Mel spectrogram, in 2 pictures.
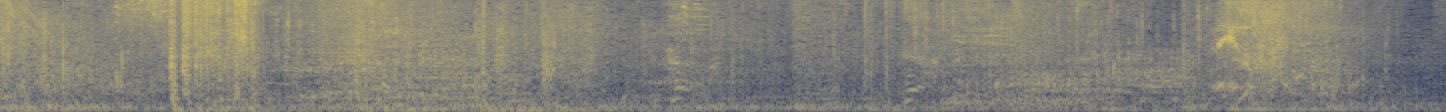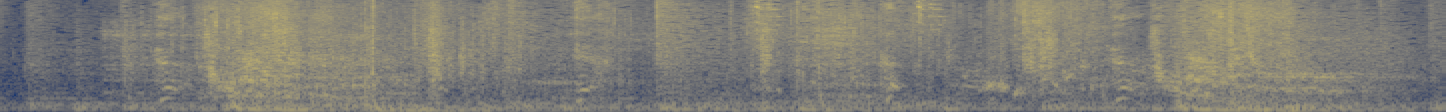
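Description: Explosions from the Bombarda blasting spell in Hogwarts Legacy thud and boom repeatedly through a chaotic duel, with swishing spell casts and crashes, while a voice talks over the fighting.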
